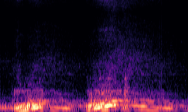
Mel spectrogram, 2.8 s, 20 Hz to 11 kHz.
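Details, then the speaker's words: 2008 BMW 328i after alternator replacement, idling with the air filter removed: smooth even rumble, idle slightly high, possibly because the filter is out. Tach steady; it runs smoothly. "Yeah, it sounds good. It's running smooth."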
